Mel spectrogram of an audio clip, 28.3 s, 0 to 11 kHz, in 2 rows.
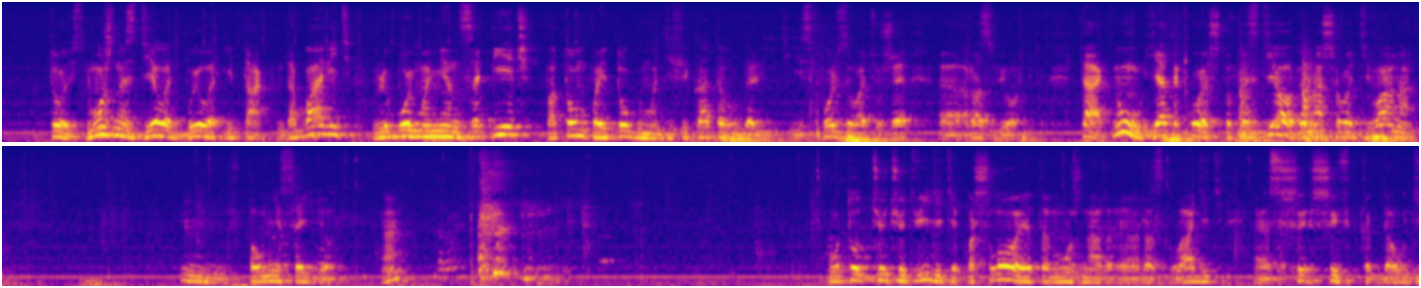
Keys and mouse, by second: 7.6-8.8 middle drag, 10.8-14.8 middle drag, 16.3-18.1 right drag, 17.8-19.6 drag, 18.7 middle click, 19.7 ctrl+1, 26.2 click, 26.9-28.3 drag.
